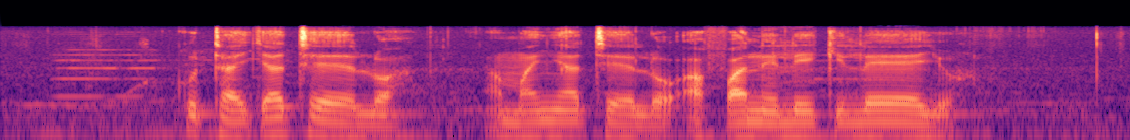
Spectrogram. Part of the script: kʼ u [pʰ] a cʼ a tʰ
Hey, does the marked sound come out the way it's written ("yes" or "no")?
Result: no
